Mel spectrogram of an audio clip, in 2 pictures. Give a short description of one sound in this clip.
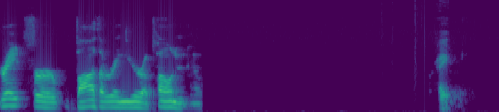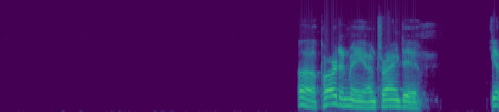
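A man talks with animation over a microphone, heard as if through an online call.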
